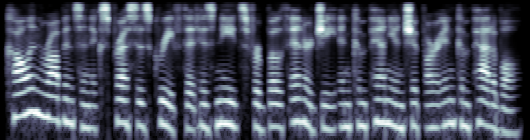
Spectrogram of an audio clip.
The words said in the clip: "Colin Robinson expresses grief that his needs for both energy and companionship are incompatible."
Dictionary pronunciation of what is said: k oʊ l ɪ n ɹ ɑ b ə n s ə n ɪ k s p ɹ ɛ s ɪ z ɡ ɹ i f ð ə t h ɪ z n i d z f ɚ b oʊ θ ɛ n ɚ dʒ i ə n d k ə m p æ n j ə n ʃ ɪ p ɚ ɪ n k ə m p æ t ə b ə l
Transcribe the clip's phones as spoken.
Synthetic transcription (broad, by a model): k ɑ l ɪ n ɹ ɑ b ə n s ə n ɪ k s p ɹ ɛ s ɪ z ɡ ɹ i f ð ə t h ɪ z n i d z f ɚ b oʊ θ ɛ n ɚ dʒ i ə n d k ə m p æ n j ə n ʃ ɪ p ɚ ɪ n k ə m p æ t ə b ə l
